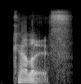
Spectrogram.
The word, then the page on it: caliph: British English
